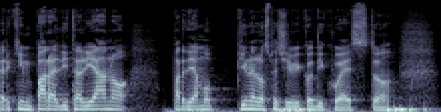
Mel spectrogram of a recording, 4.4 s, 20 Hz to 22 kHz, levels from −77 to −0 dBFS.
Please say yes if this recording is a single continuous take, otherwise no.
yes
